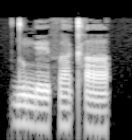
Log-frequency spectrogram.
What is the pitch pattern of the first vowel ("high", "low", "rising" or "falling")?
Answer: falling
